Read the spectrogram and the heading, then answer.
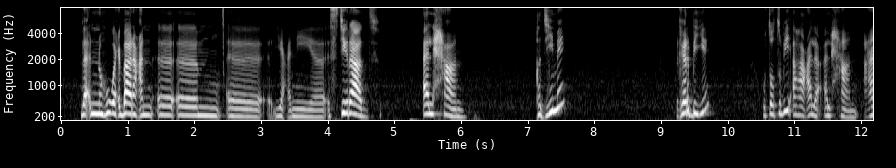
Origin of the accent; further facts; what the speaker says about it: Damascus, Damascus Governorate, Syria; يعني أنا ما ربيت هناك، أنا ربيت بدمشق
